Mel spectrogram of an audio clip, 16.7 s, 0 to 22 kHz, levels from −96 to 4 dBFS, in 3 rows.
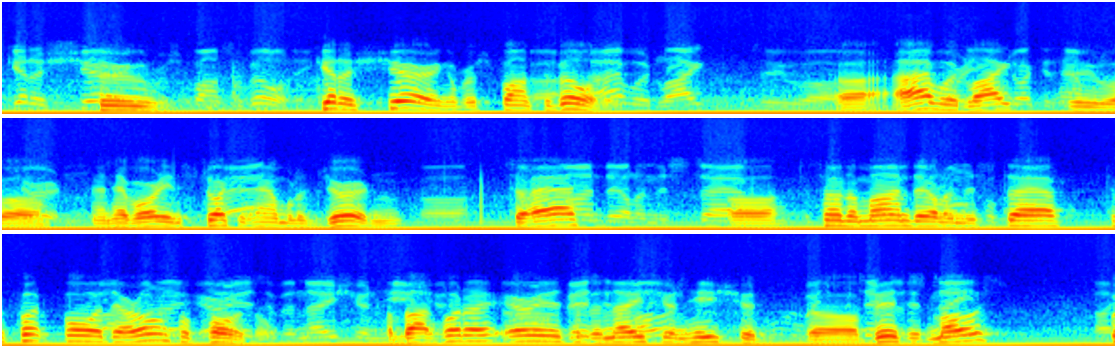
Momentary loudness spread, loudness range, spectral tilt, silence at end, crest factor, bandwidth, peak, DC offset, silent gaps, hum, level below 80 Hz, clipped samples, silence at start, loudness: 11 LU; 2 LU; -9.5 dB/octave; 0 s; 16 dB; 4.6 kHz; -2 dBFS; under 0.1%; none; none; -26 dBFS; under 0.1%; 0 s; -21 LUFS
